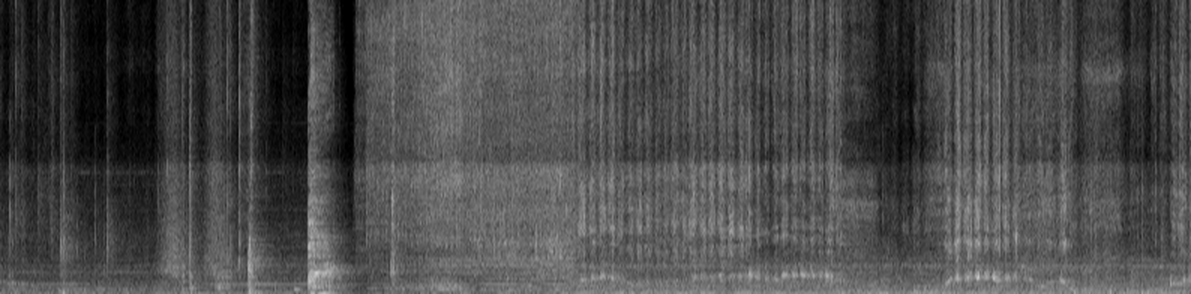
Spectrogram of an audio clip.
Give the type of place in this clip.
restroom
